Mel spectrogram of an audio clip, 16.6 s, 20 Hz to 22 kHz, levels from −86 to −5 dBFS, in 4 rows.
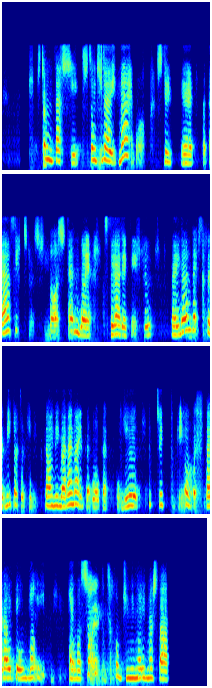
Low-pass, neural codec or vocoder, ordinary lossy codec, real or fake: none; codec, 16 kHz, 0.5 kbps, FreqCodec, smaller model; none; fake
